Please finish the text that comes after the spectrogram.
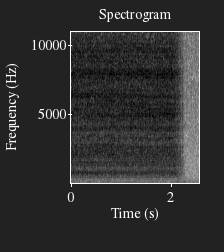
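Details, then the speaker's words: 1991 Williams Terminator 2 pinball, power-on after factory reset: steady high whirring for about two seconds then cutting off as the gun motor recalibrates; dead backup batteries on the board lost settings and time/date. "all it's really telling me is time and date are not set and what that means is that their backup batteries on the board that saves all the settings and those batteries are dead"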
